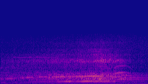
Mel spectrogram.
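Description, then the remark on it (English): A car drives past, its engine hum swelling to a peak near the middle before easing off again, heard clearly with no one talking. “there's the car.”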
